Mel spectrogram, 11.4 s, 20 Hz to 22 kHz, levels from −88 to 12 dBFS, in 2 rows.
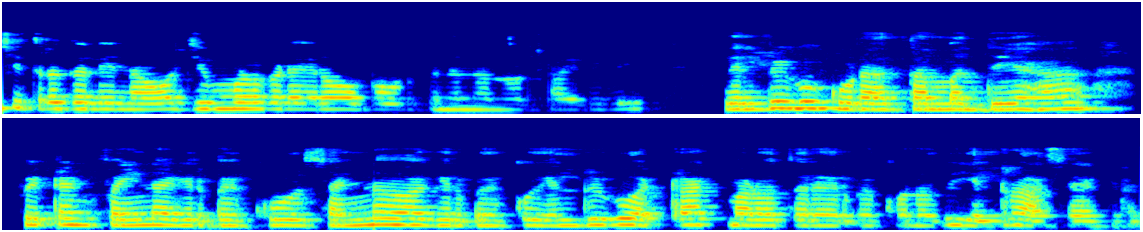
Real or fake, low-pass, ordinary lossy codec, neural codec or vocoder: real; 7.2 kHz; none; none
